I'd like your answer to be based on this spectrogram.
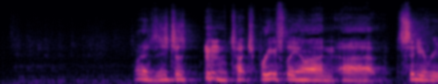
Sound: clears throat

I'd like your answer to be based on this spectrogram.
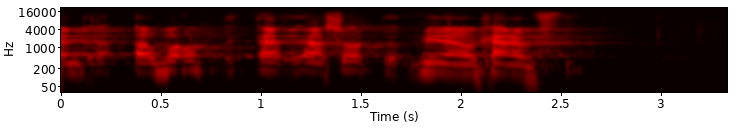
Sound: stammering

